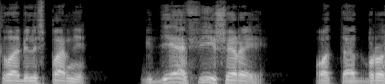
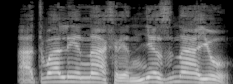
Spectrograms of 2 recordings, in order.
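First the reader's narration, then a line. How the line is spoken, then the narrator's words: Howling young man. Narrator (Russian): взвыл парень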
